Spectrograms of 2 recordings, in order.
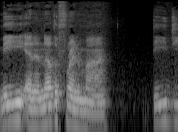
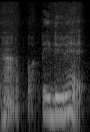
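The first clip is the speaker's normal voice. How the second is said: soft, high-pitched puzzled question; acted bafflement; 8 semitones higher, 10 dB quieter than usual. Recalling how he wondered about pizza by mail, baffled. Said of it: "scratching my head like".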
